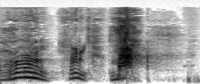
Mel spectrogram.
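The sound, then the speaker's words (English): A person imitates a dog barking: three loud woofing barks in quick succession, followed by a softer, brief yip at the end. “I'm just trying to get into character.”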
